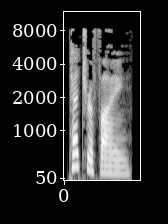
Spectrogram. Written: petrifying

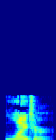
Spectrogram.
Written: lighter

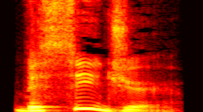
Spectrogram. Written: besieger

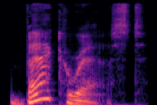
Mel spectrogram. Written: backrest

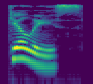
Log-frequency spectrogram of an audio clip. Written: gillies

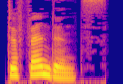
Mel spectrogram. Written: defendants

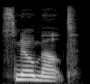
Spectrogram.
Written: snowmelt

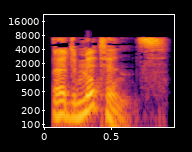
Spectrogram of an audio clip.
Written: admittance

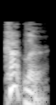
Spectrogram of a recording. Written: cutler

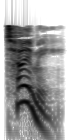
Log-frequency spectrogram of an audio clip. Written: thymy

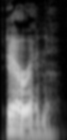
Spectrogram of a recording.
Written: Aaron

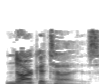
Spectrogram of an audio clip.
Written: narcotize

